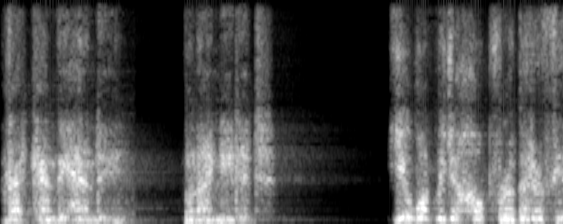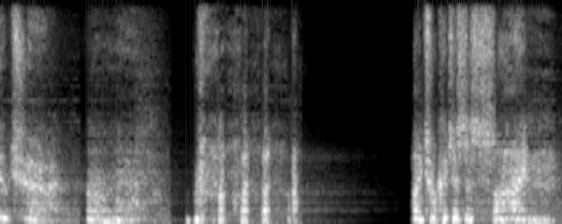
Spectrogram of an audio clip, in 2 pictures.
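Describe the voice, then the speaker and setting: An actor playing a menacing, sardonic armored hunter in a video game, with a raspy whisper-like voice through a helmet filter, taunting and wry. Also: male voice, extremely high pitch, takes it slowly, long pauses, a bit bright, exaggerated voice. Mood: wry, composed. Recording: echoing, distant, long reverberant processing.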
